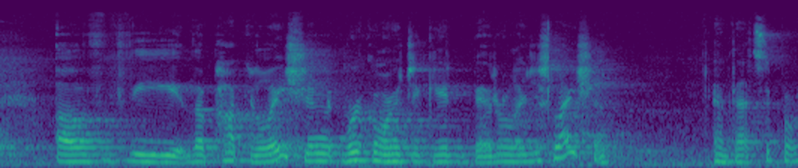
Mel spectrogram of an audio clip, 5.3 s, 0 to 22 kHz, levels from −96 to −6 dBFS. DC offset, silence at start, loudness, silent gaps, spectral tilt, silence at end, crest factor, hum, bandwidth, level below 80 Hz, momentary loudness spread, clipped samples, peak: under 0.1%; 0 s; -44 LUFS; none; -5 dB/octave; 0 s; 16 dB; none; 16.5 kHz; -72 dBFS; 12 LU; under 0.1%; -28 dBFS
